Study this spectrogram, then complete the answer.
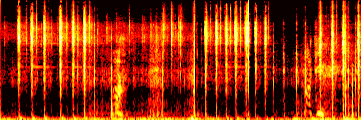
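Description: A paintball gun fires in rapid bursts of sharp pops close by.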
